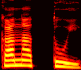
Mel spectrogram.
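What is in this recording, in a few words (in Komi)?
канат туй, Komi, female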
